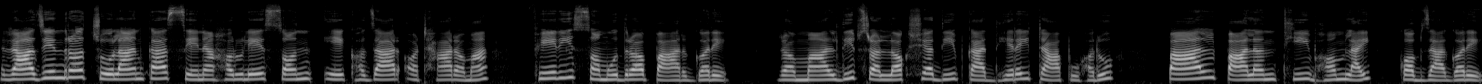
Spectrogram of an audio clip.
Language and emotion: Nepali, neutral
